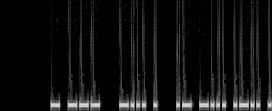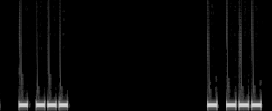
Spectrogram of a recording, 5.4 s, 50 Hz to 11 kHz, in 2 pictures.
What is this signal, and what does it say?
Morse code, heard as a keyed tone, about 34 wpm, 700 Hz. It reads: TO BE ABLE TO TO
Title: Speed-Racing - Sets of 4 Words 28wpm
